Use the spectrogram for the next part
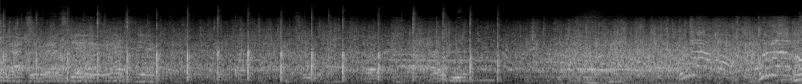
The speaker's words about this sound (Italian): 92 minuti di applausi. Sono 90 minuti di applausi, eh.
